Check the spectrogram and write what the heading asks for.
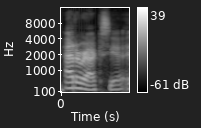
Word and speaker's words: Ataraxia: Ataraxia. It sounds like arachnia, like a spider, which is why I remember it, because I fucking hate spiders.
